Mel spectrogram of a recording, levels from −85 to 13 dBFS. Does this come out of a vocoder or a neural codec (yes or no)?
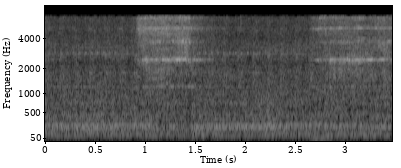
no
